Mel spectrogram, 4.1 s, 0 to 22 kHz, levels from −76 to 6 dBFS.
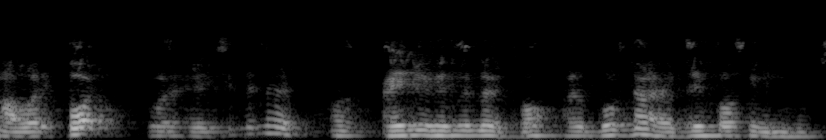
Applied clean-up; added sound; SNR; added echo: neural mask model DeepFilterNet 3.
